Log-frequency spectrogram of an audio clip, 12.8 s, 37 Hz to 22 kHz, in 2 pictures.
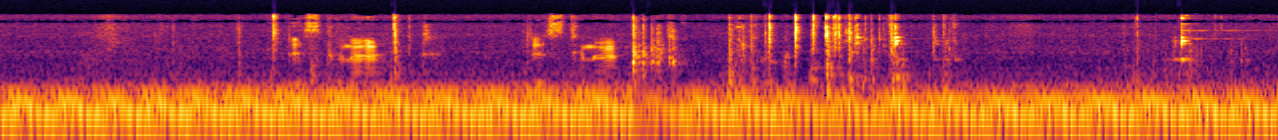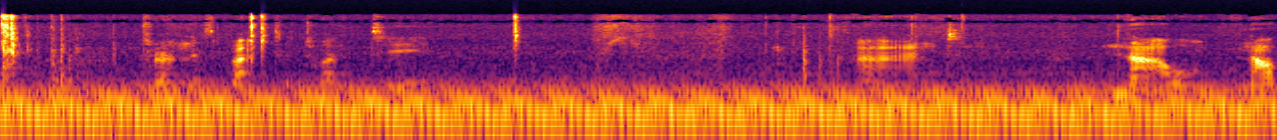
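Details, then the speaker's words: Mazda MX5 Miata Mk2 with flat battery started on jump pack: steady low rumble, even firing pulses at idle with clicking and handling noise; starts perfectly, engine idling normally, alternator later reads 14.9 V. "and then we'll just turn the key it starts perfectly fine"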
